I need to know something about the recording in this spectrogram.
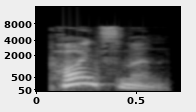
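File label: "pointsman", British English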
